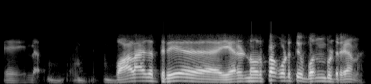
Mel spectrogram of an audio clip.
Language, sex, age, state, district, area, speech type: Kannada, male, 18-30, Karnataka, Koppal, rural, conversation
